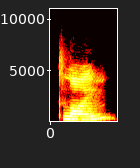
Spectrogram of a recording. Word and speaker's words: climb: The letter B is silent in lamb, climb, and Tom.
